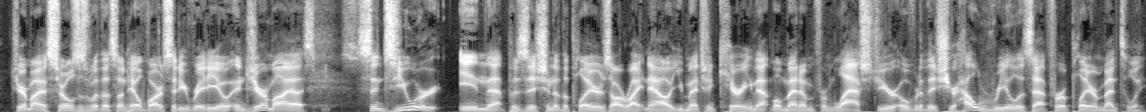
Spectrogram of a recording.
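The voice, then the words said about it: Polished radio announcer voice. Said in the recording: “fantastic radio voice”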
